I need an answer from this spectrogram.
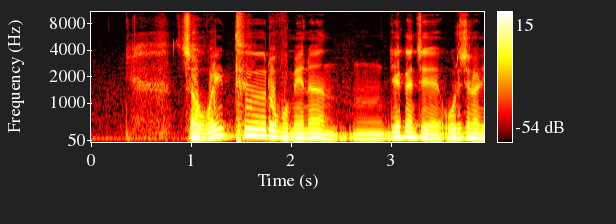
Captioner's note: speaking korean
